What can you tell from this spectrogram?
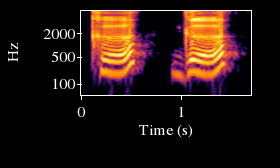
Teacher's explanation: tongue is raised towards soft palate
